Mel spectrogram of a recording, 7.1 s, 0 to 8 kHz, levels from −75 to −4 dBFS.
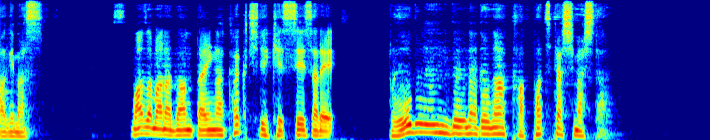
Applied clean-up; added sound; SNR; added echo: neural mask model DeepFilterNet 3.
